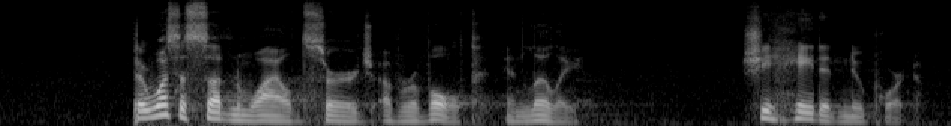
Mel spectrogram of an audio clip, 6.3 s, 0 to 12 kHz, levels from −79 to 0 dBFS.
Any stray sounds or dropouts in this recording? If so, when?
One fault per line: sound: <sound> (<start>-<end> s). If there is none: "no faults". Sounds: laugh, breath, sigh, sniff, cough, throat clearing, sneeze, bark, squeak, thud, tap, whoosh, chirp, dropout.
no faults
